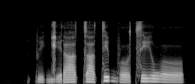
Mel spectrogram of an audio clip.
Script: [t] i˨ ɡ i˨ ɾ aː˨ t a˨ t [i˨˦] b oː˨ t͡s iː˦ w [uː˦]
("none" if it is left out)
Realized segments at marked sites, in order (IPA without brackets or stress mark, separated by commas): p, i˦, oː˦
